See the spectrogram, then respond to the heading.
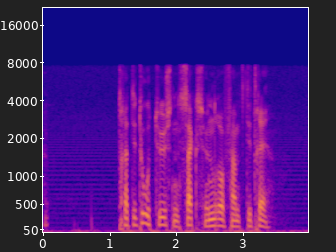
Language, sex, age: Norwegian, male, 21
